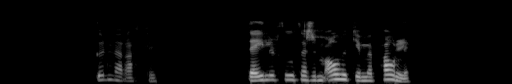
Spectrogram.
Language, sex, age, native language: Icelandic, female, 30-39, Icelandic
